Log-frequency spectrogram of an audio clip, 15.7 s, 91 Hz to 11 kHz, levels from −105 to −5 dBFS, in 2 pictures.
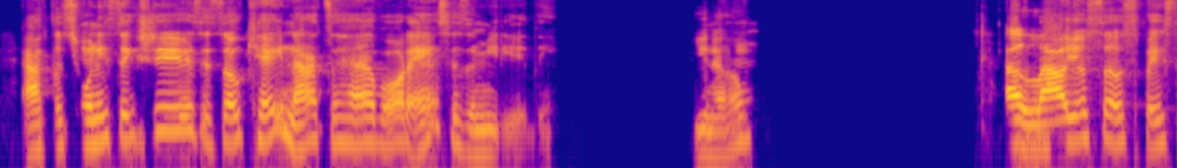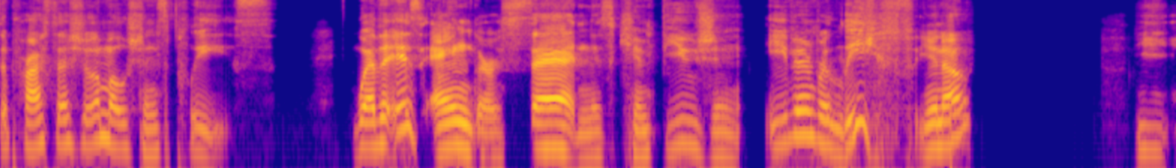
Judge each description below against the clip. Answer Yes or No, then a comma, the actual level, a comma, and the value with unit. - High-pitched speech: No, medium, 175 Hz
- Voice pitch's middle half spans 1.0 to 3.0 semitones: No, average, 4.2 semitones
